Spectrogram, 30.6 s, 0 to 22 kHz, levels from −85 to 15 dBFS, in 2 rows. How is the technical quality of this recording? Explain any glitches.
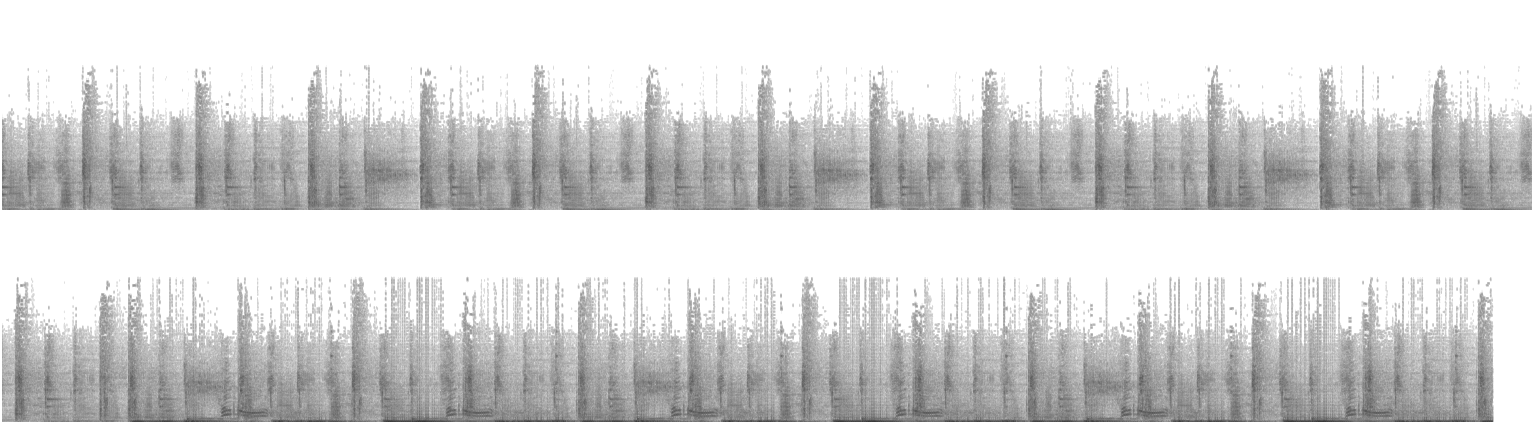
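The recording has two clear technical faults: a steady buzz with slowed playback, and an abrupt ending.

Block size mismatch (padded), throughout: a 46.9 Hz buzz runs under the sound, which plays at 0.861 times normal speed. One stage writes shorter blocks than the next reads, which fits a 1024-sample read, and each shortfall is zero-filled.

Cut-off end, at 30.21 s: the sound stops mid-event and drops straight to digital silence with no natural decay. The final buffers were never written or played out.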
